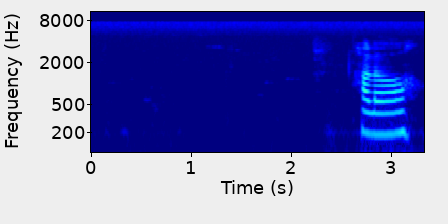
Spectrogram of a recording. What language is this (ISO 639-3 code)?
tam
